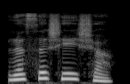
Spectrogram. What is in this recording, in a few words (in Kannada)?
"ರಸಶೇಷ", Kannada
